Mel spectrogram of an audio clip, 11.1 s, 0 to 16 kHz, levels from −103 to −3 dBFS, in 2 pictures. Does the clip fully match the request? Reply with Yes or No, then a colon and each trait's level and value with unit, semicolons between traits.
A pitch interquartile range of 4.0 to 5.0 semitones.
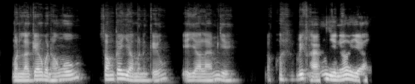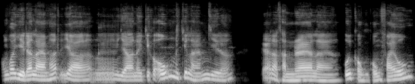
Yes: average, 4.6 semitones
